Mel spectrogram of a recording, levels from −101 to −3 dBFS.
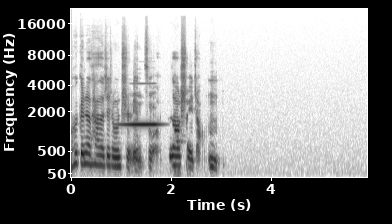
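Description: From 0.82 s to 1.96 s, a loudspeaker feedback squeal rises over the speech. It is a single steady tone at 1.4 kHz. It swells up in under half a second and then sits a few decibels above the speech. The microphone is hearing the loudspeaker it drives. At 1.4 kHz the loop gain passes one, so that frequency keeps feeding itself. The howl holds for just over a second before it stops.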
